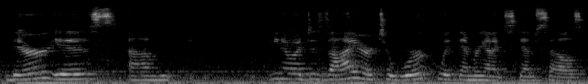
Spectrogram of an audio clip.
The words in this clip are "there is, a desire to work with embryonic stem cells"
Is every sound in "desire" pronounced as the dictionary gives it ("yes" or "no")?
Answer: yes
